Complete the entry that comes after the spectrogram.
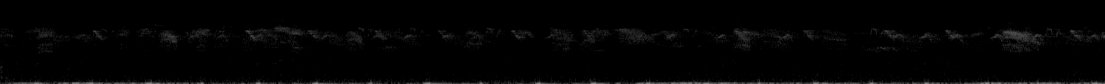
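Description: Many small birds chirping in quick, overlapping short calls, with a faint low rumble coming and going beneath.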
